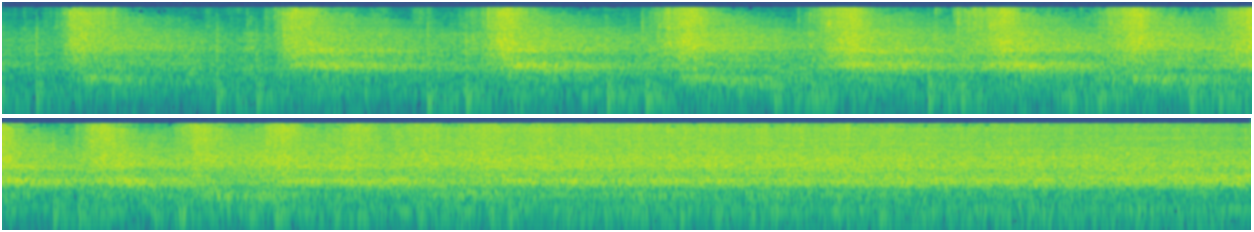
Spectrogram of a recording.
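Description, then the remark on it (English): A huge stadium crowd of soccer supporters, all four supporter groups, performs a Viking chant with an ATL (Atlanta) influence, recorded on video during a game: booming unison shouts land at a steady beat, each followed by a sharp clap-like thud, gradually quickening while a roaring crowd fills the gaps. “A Viking chant with the ATL influence.”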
